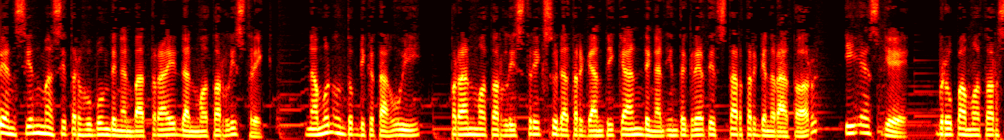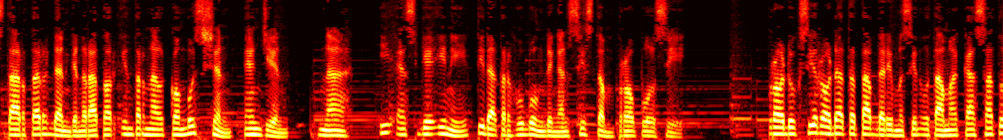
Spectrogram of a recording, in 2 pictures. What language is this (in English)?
Indonesian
